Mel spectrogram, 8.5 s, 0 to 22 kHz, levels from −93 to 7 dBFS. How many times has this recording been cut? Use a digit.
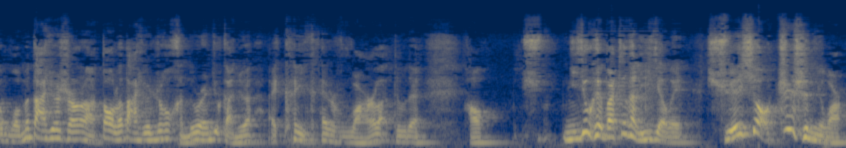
1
